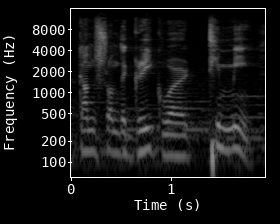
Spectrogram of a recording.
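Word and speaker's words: τιμή: Do you know the word honor comes from the Greek word timi? It's the spelling is like time, T-I-M-E, but it's pronounced as timi and it means heavy.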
